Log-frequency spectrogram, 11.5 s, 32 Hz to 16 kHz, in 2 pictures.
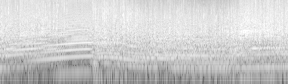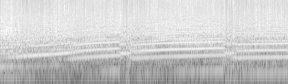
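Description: Aprilia SXV550 supermoto's V-twin engine under load on track. The revs climb, then drop sharply about two seconds in, then build slowly again, with two quick dips in pitch near the end as it changes up a gear. Steady wind rush over the microphone.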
